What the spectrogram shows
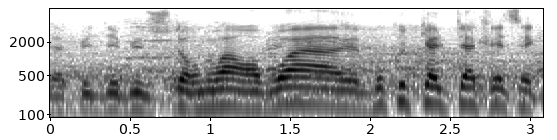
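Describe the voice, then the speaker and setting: A man's voice: medium pitch, quick pace, crowd noise. A man with a Quebec accent giving colloquial live boxing commentary. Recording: noisy venue background.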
